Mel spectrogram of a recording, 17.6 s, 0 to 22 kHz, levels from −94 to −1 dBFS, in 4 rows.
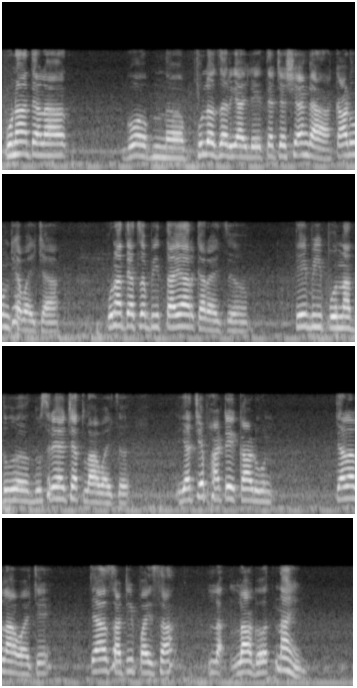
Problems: constant background noise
